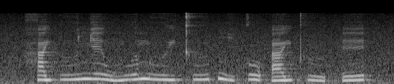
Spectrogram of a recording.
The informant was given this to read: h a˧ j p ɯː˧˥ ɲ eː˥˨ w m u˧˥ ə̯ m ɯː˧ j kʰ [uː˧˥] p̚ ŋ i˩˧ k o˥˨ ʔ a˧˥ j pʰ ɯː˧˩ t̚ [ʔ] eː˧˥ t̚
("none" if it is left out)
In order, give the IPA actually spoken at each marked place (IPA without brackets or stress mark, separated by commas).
ɯː˧˥, ʔ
